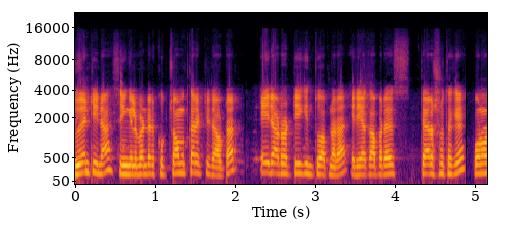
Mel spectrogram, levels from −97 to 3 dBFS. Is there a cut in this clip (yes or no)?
no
